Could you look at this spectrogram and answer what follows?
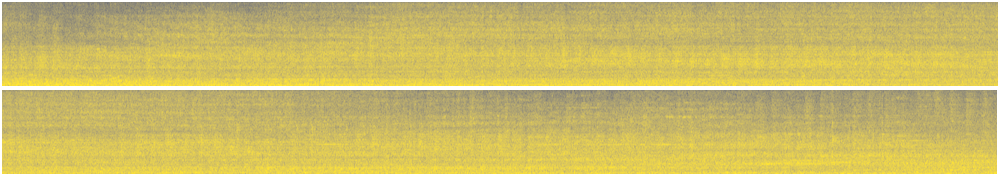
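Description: Recorded train sound played over loudspeakers for a sound installation in a large station hall, a steady, unbroken noise of a train running.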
